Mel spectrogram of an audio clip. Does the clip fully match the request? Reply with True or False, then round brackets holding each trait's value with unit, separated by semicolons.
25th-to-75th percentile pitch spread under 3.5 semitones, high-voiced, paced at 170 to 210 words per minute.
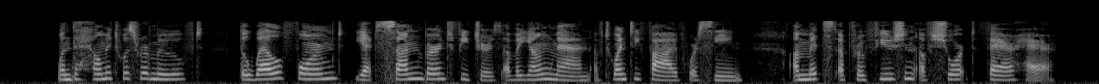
False (2.9 semitones; 235 Hz; 155 wpm)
